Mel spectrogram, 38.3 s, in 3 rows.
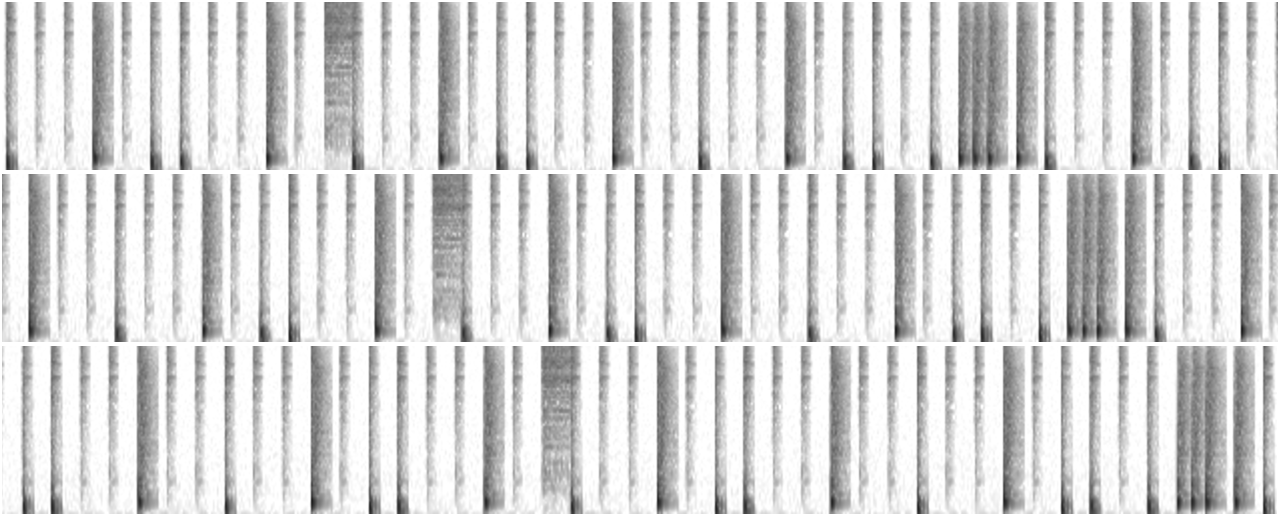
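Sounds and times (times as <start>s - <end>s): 
drums playing a ballad: 0.0s - 38.2s.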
